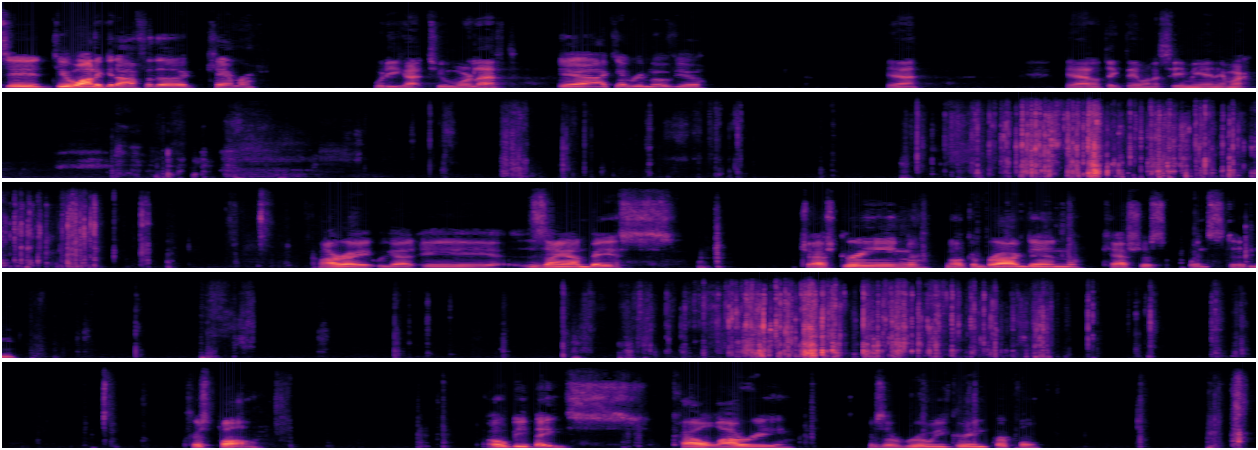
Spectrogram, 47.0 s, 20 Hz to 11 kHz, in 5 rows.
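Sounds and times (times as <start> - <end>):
wrapper crackling tear: 16.2 - 20.0, 33.0 - 37.5
wrapper rustling: 16.2 - 20.0, 32.8 - 37.5.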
